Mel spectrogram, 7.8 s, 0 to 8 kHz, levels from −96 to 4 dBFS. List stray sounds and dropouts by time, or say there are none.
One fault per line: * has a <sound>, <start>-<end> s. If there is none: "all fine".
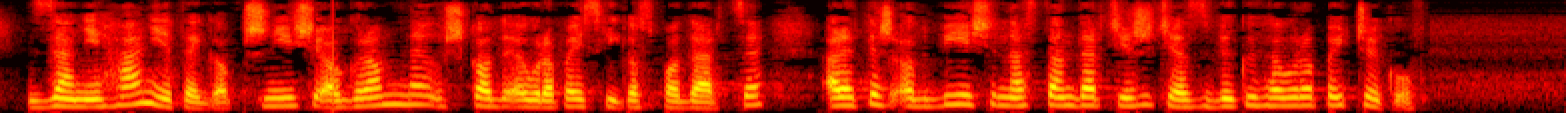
all fine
